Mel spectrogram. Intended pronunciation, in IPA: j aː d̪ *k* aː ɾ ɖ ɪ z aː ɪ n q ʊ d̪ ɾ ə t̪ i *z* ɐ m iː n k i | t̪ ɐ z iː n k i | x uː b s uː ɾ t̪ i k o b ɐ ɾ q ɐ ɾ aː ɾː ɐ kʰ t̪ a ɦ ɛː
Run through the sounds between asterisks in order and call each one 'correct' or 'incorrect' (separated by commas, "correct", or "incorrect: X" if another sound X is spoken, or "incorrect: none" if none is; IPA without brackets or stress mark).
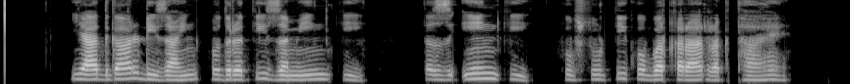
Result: incorrect: ɡ, correct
